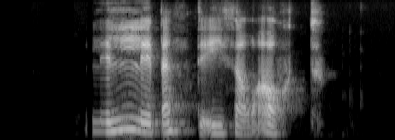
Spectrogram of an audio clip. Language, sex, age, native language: Icelandic, female, 50-59, Icelandic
